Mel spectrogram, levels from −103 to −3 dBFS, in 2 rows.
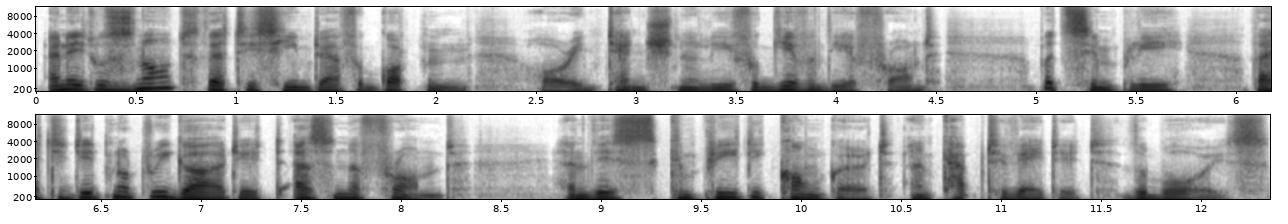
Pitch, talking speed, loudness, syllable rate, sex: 120 Hz, 165 wpm, -19 LUFS, 5.3 syllables/s, male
